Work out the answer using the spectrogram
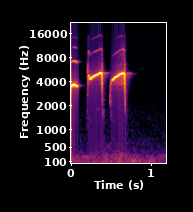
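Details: Short burst from a scaly-breasted munia that sings tree sparrow, red siskin and canary phrases: a sharp high note, then two loud drawn-out rising whistles, each about a quarter second long.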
